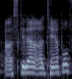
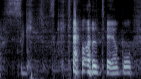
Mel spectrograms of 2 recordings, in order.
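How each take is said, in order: First: Said in the usual way. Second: Whispered through a laugh. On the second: Real, not acted. Rereads chat line, amused.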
